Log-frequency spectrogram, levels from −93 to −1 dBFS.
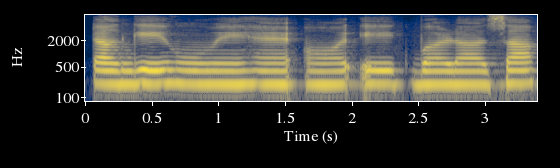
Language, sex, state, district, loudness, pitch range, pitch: Hindi, female, Madhya Pradesh, Bhopal, -15 LUFS, 200-210 Hz, 205 Hz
